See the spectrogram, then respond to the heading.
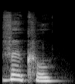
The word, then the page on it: vocal: British English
